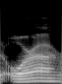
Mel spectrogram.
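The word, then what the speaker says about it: Oura: So you recently wrote about I believe you pronounce it Aura ring. Is that? – Yes, which I'm still wearing.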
